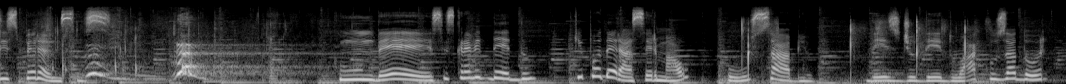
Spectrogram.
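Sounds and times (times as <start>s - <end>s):
speech: 0.0s - 1.9s, 3.4s - 10.6s
dog barking: 0.8s - 3.5s.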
